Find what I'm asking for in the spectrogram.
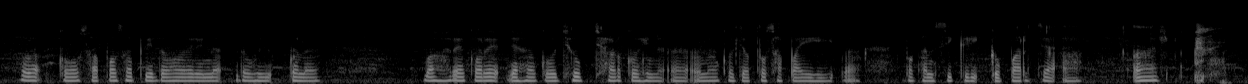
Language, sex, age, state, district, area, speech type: Santali, female, 45-60, West Bengal, Bankura, rural, spontaneous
